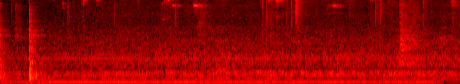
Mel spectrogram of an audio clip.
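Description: Faint, sparse crackling of a bread-wrapped puff frying on a hot flat tawa, over a steady low hum. Two light clicks near the start as the steel spatula comes off the puff.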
